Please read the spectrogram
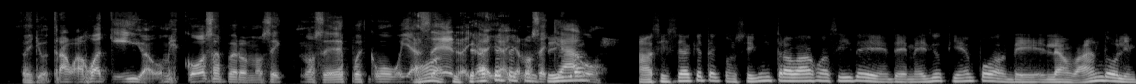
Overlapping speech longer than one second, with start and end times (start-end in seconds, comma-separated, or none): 4.1-5.9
